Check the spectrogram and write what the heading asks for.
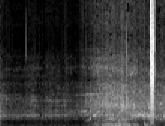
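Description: Axial RYFT RC rock bouncer driving hard into a row of tires: from about a second in, its electric motor and drivetrain get louder and the tires scrabble and bounce on the rubber. A sharp crack comes at the very end.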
